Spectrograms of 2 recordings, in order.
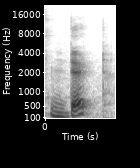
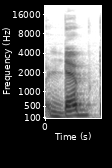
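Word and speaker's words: debt: हैं यह वर्ड है डेट ठीक है इसमें अपने साइलेंट रहता है और इस डाइट का मतलब होता है इसको डेबिट नहीं पढेंगे इसको पढेंगे डेट और इसका मीनिंग होता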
